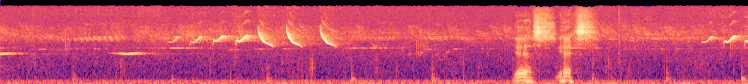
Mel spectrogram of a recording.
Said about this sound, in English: I have a switch in front of me now. A button that summons birds. Here they come. Come unto me, birds. Rest easily on your branches. Sing to the heavens. Bring us joy, bring us hope.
